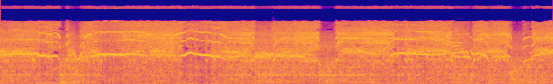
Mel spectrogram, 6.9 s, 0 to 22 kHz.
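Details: Falcon babies in a nest box call as the mother feeds them, Great Spirit Bluff, evening of 28 May 2013; harsh wailing notes interrupted roughly every second by short dropouts and swooping pitch changes.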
